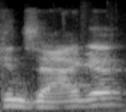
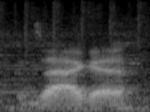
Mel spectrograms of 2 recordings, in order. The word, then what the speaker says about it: Gonzaga: the best team and he's pronounced gonzaga actually just let you know gonzaga i think they're definitely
